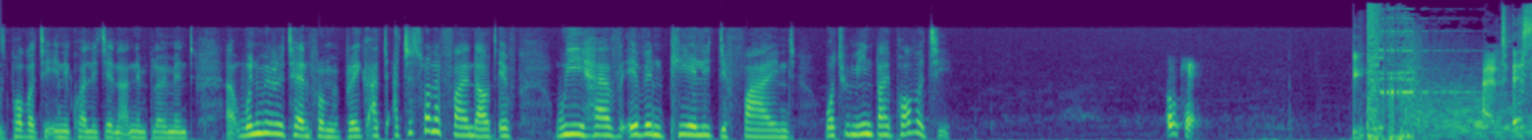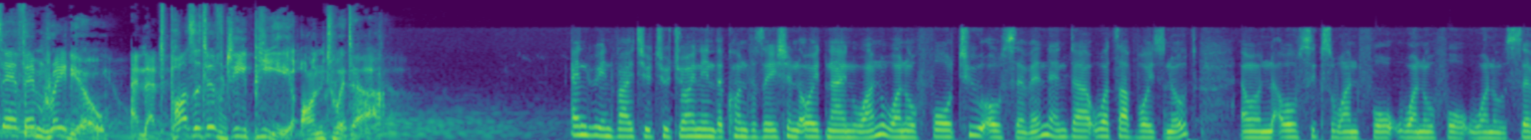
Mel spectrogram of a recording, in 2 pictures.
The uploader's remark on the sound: GUESTS (phone)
